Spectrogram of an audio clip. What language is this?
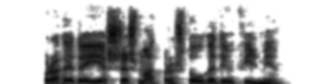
Belarusian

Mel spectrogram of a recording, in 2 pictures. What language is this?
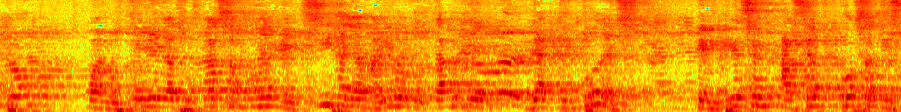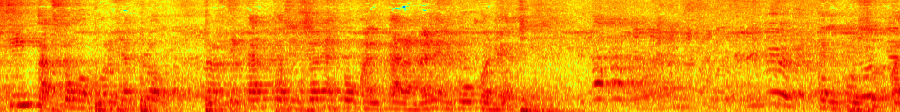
Spanish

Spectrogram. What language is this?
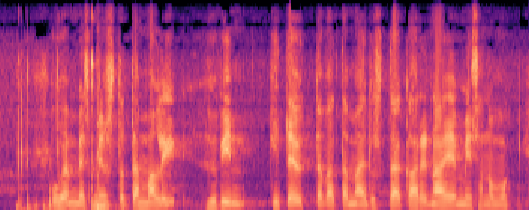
Finnish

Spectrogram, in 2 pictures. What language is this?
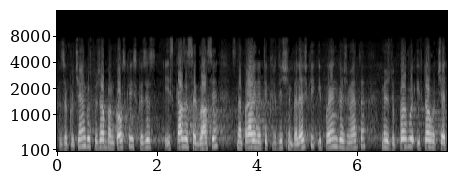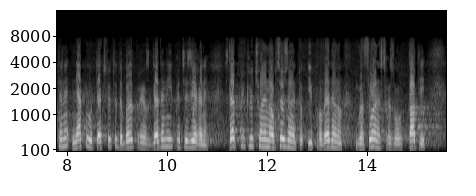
Bulgarian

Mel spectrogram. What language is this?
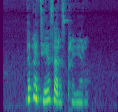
Belarusian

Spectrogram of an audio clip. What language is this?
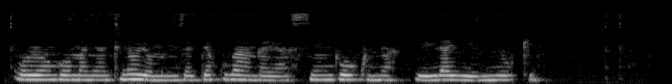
Ganda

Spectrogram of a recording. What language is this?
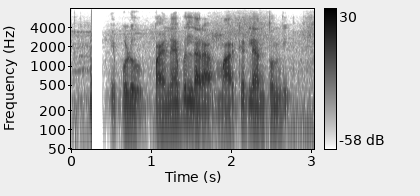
Telugu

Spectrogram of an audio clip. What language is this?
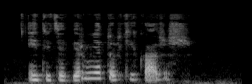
Belarusian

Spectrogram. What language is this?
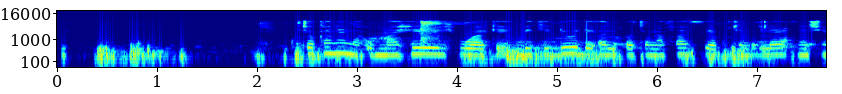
Swahili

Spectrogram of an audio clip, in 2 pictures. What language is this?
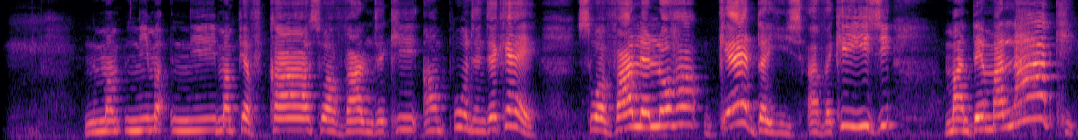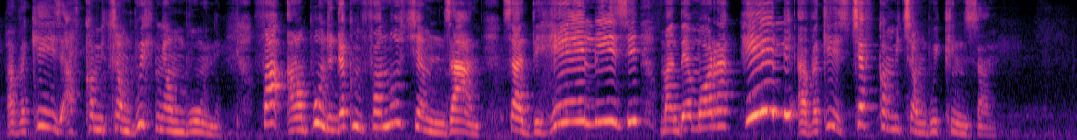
Tsimihety Malagasy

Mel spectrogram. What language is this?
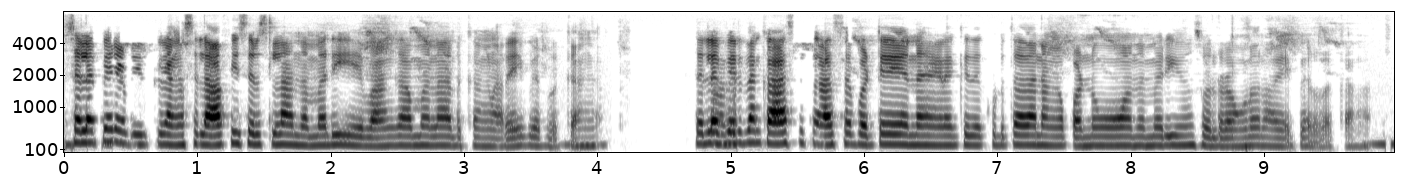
Tamil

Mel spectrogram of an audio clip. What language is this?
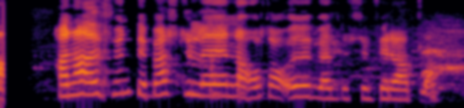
Icelandic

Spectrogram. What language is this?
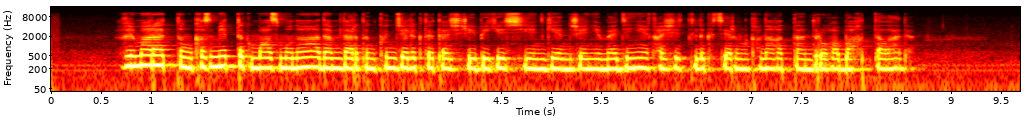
Kazakh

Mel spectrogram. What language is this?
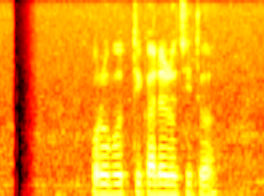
Bangla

